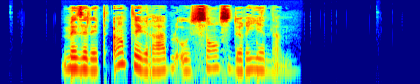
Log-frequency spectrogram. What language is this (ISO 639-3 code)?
fra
